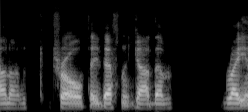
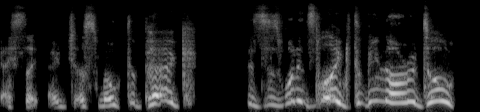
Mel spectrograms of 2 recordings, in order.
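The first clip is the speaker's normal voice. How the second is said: very high, hoarse rasp, slow and drawn out; 11 semitones higher than usual. Speaker mocks Naruto as a heavy smoker; hoarse Naruto voice. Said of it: "sounds like he lost his voice".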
